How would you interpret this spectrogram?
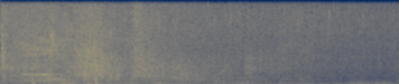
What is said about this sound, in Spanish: ¡Uy! Espérate, cuidado. ¡Ay, ay! una ola.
